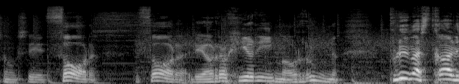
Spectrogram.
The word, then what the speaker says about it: Thor: Alors le TH, faut pas oublier que ça se prononce. Donc c'est Thor, les Rohirrim, Rhûn.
